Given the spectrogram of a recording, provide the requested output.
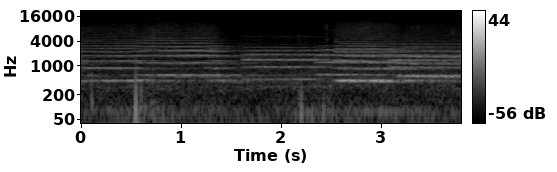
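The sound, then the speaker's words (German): An ambulance siren wails steadily with rich harmonic tones, loud, its pitch shifting slightly as it passes, with a brief dip in the middle and faint traffic rumble underneath. “Jetzt müssen wir mal kurz hier den Rettungswagen durchlassen”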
